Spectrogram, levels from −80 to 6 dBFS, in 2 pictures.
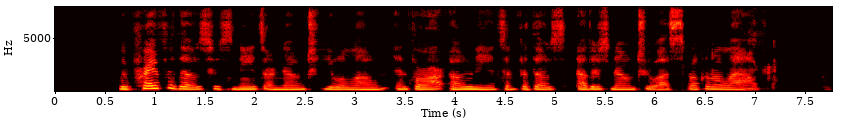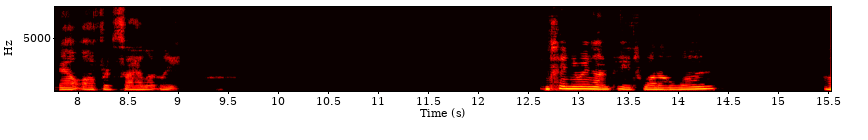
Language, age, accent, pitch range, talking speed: English, 60-79, American, 170-200 Hz, 125 wpm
